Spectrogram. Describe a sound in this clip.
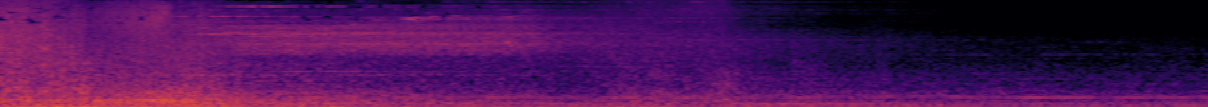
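A triumphant fanfare rings out and slowly fades.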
